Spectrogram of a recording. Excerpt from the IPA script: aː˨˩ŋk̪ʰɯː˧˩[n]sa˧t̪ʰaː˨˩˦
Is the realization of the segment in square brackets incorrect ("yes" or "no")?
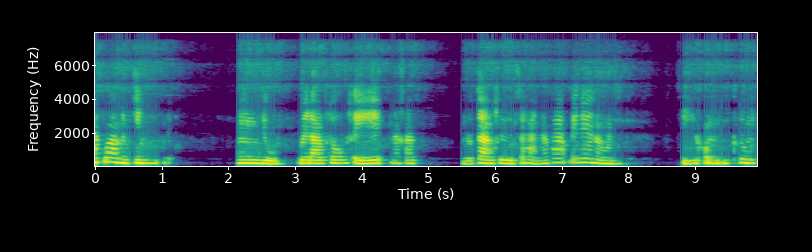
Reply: no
